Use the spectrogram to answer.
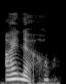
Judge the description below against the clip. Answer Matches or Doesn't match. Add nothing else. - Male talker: Doesn't match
